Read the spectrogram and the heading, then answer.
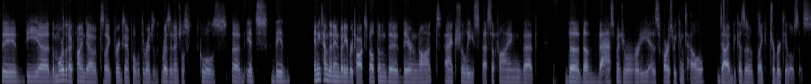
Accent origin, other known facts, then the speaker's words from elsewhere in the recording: Canada; No, I'm Ca, I'm Canadian.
